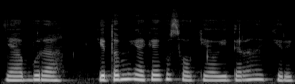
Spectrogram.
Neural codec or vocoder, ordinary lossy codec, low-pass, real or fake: none; none; 14.4 kHz; real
